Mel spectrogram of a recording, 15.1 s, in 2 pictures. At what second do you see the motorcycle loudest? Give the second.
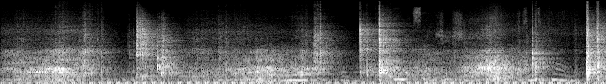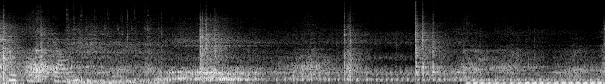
10 s.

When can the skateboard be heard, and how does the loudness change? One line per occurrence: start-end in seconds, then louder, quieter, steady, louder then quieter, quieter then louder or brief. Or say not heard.
0.0-15.1 quieter.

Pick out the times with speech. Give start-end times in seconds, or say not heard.
3.5-9.2.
